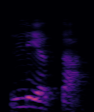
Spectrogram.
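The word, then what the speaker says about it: лето: or is in unstressed position it should be pronounced like a that's why we say letta and it is a noun so in english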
